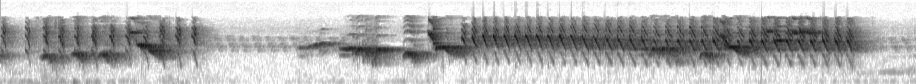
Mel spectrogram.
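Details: Pied triller opening with scattered chattering notes and short whistled slurs, then a long, rhythmic trill of rapidly repeated buzzy notes running for about five seconds before stopping abruptly.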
